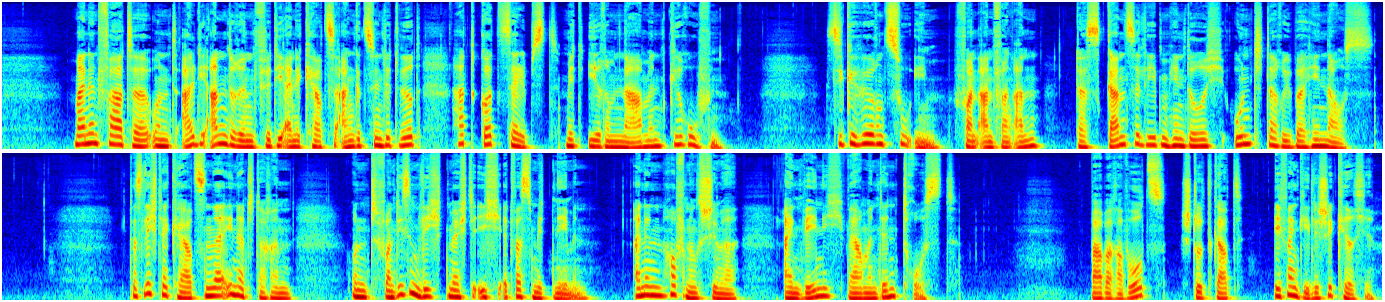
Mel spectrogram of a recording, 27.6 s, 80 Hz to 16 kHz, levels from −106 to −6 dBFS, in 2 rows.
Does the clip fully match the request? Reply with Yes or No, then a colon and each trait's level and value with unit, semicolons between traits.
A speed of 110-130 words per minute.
Yes: slow, 125 wpm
